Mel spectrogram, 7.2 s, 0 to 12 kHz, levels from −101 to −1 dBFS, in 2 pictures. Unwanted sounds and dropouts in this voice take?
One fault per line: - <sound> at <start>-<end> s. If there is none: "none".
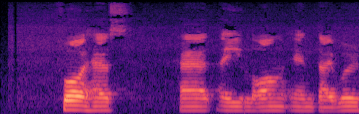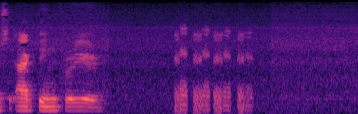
- laugh at 5.3-6.1 s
